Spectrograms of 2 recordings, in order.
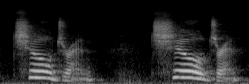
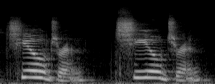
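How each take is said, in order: First: Put-on "children" as CHIL-dren; first vowel of "children" as in "chill"; short I. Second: Put-on "children" as CHEEL-dren; first vowel of "children" as in "cheese"; learner's mispronunciation. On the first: Shown as a demonstration. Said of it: "with a short I vowel sound". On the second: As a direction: imitate learners saying "children" with a long ee. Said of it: "also mispronounce the word children".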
